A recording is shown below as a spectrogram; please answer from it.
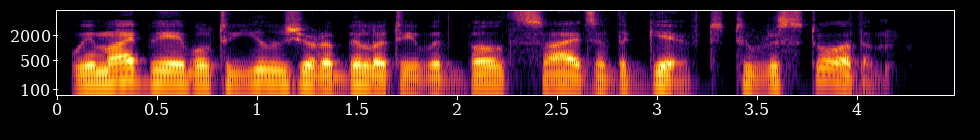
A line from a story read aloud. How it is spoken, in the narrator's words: he finally said in a measured tone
